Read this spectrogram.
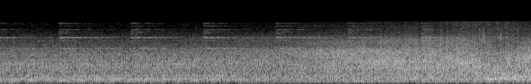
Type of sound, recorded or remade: remade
